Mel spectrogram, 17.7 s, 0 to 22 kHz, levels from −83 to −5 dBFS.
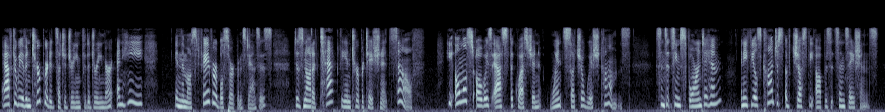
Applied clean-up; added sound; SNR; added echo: none; none; none; none.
